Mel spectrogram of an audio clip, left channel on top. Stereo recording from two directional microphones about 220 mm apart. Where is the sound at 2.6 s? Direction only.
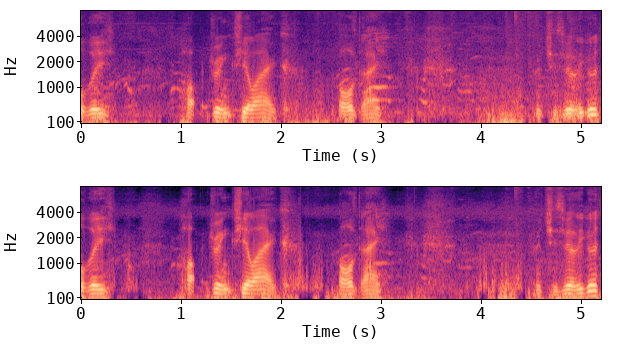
35° right (ahead or behind).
